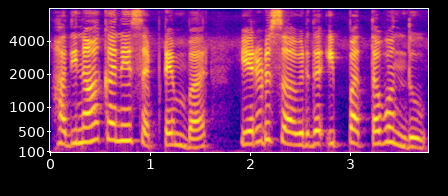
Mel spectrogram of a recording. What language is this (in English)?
Kannada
